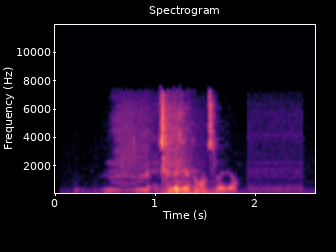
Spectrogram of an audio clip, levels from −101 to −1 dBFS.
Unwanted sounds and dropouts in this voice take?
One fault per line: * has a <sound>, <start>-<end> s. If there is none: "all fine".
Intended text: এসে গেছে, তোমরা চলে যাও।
all fine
